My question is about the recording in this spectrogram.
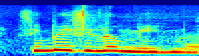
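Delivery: a hint of a snide friend, imitated; mocking nasty tone. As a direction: mimic his snide line lightly. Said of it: "en un tono muy hijo de puta". (imitando con desprecio leve)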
